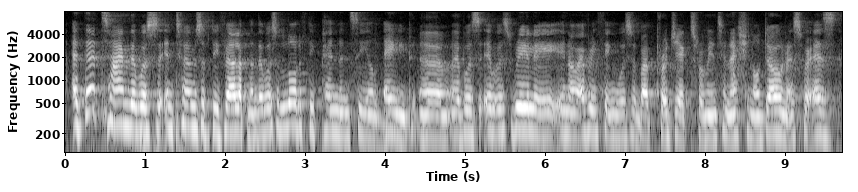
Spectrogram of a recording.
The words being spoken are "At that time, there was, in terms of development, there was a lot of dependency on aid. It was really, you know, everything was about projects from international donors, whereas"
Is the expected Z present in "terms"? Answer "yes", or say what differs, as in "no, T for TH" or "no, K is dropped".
yes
